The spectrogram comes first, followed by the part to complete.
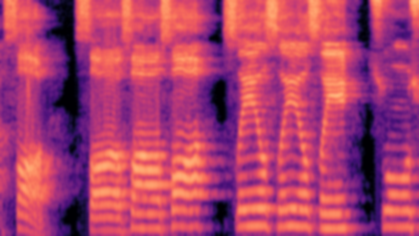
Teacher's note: Su kena muncung sebab pada depan.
